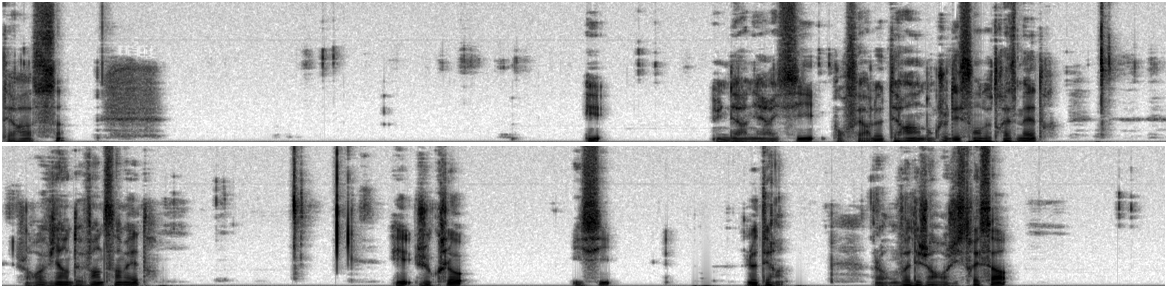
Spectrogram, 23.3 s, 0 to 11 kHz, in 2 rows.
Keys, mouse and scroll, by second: 0.3 click, 0.3 right click, 3.2 right click, 6.4 click, 8.2 click, 10.1 shift+1, 10.4 shift+3, 11.0 Return, 13.3 shift+2, 13.8 shift+5, 19.3 click, 22.8 click.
